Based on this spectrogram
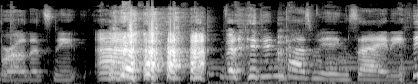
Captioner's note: laughing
